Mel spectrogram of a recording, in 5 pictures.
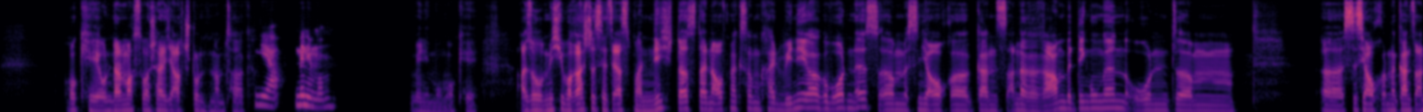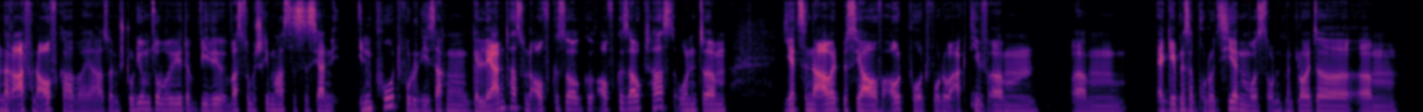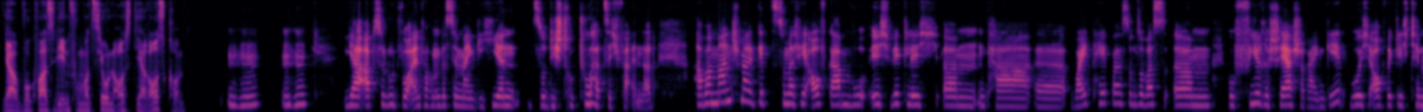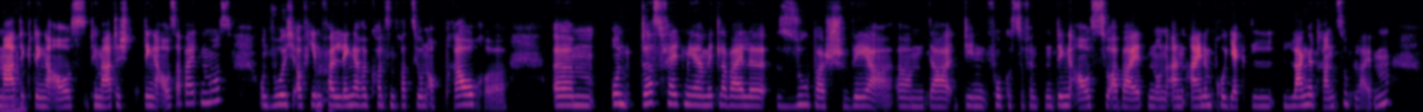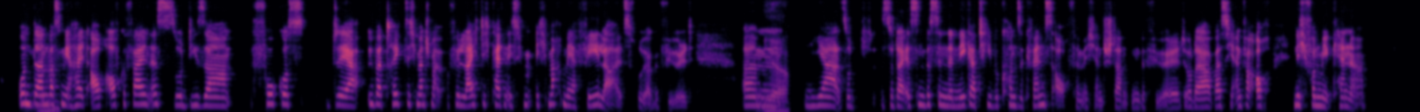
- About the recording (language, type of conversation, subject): German, advice, Wie kann ich meine Konzentration bei Aufgaben verbessern und fokussiert bleiben?
- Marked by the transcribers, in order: in English: "Input"; in English: "Output"; in English: "White Papers"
